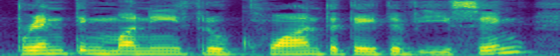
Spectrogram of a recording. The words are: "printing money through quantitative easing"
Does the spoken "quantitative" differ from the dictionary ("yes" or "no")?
no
